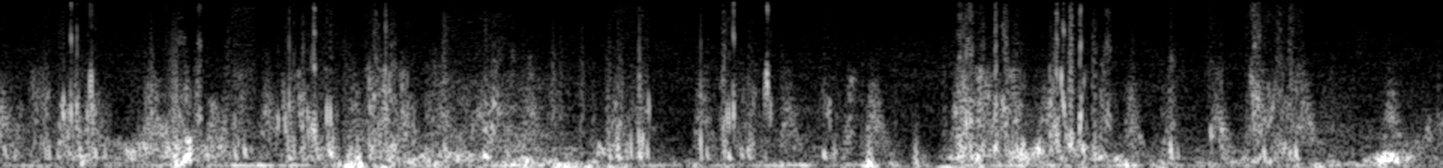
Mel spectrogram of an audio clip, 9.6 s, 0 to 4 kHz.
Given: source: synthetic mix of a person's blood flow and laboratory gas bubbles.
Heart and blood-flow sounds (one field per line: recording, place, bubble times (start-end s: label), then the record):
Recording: Doppler ultrasound of blood flow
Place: subclavian vein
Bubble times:
0.00-0.16 s: bubbles
0.20-0.74 s: bubbles
1.08-1.24 s: bubbles
1.31-1.35 s: bubbles
1.53-1.71 s: bubbles
1.83-2.39 s: bubbles
2.42-3.44 s: bubbles
4.03-4.37 s: bubbles
4.63-5.17 s: bubbles
5.45-5.59 s: bubbles
6.35-6.84 s: bubbles
6.96-7.41 s: bubbles
7.77-7.89 s: bubbles
8.04-8.20 s: bubbles
8.30-8.70 s: bubbles
From the record:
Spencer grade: 3 (all of the cardiac periods contain showers or single bubble signals, but not dominating or overriding the cardiac motion signals)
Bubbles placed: anywhere in the cardiac cycle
